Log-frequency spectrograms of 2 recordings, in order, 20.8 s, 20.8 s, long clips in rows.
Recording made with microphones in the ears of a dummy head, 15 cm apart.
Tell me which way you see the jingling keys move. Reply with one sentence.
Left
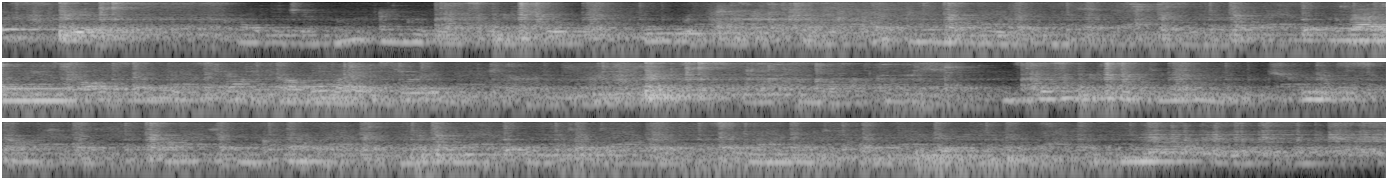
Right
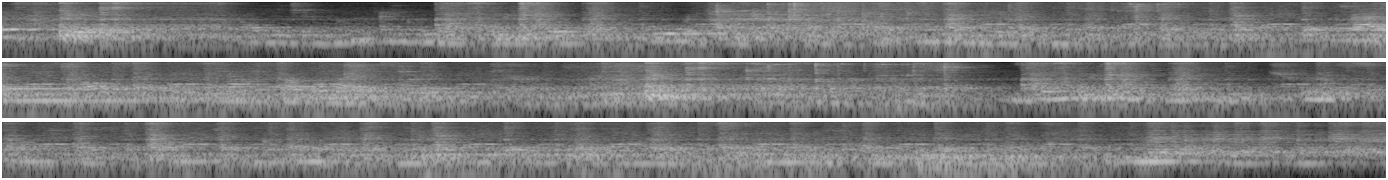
In this clip you hear the jingling keys go left and come back.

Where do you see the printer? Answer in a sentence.
In this clip you hear the printer on the left.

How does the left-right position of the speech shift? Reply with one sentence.
In this clip you hear the speech stay in one place.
